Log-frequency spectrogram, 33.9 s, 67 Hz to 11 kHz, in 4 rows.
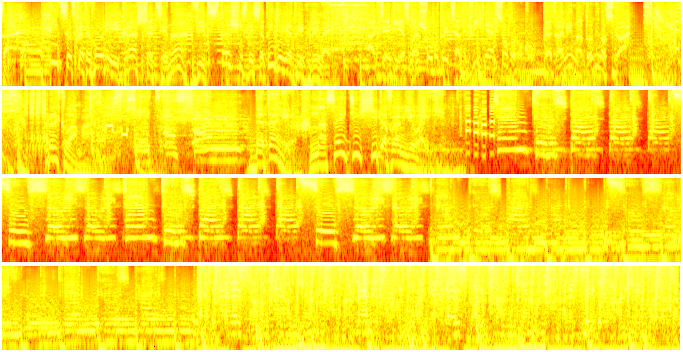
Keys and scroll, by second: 0.7 Return.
